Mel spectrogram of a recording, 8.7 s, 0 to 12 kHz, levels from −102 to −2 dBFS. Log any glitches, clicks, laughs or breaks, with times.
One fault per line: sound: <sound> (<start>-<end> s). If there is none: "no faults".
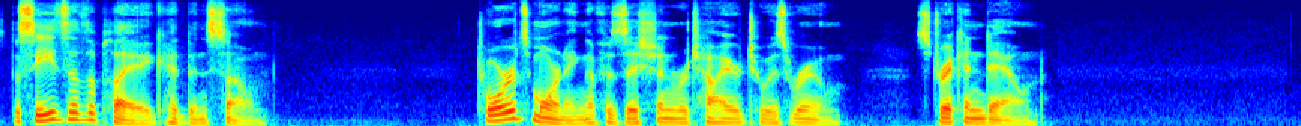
no faults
